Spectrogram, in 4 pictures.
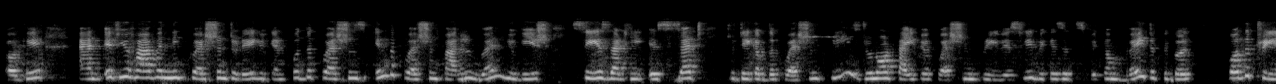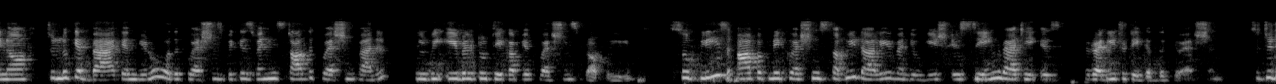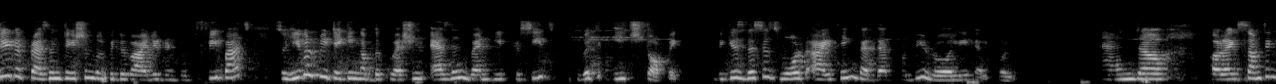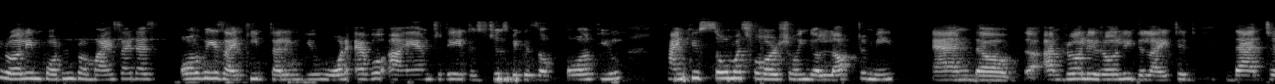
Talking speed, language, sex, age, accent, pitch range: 205 wpm, Tamil, female, 20-39, native, 230-280 Hz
